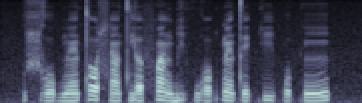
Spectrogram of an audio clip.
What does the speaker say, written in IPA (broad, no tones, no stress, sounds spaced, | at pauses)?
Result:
ɕ o b ɛ̃ t ɔ ɬ ã t j ɐ f ã ɡ͡b i f w ɔ k͡p ɛ̃ t̪ e k i p o k ĩ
